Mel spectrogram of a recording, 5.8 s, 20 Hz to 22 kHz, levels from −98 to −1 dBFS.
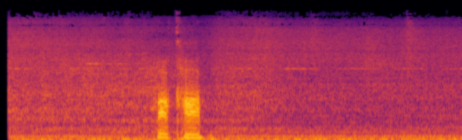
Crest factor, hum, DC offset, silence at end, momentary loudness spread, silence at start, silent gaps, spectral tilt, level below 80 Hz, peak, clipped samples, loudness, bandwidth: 22 dB; none; under 0.1%; 0 s; 15 LU; 0.1 s; none; -4 dB/octave; -32 dBFS; 0 dBFS; under 0.1%; -23 LUFS; 15.5 kHz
